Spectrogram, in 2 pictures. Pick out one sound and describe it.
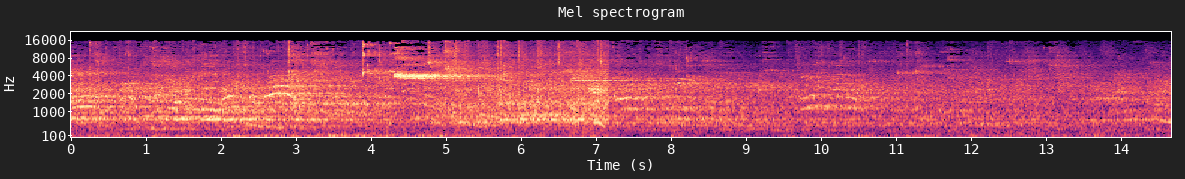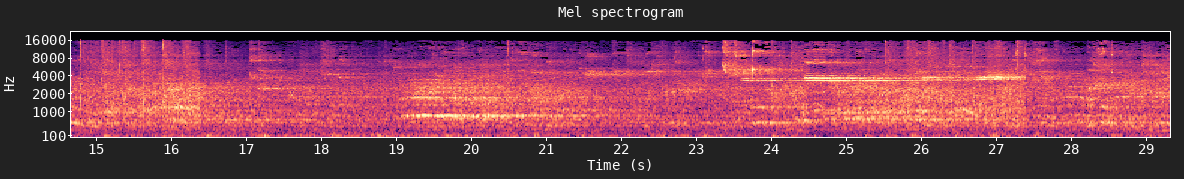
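A crowd of young people shouts and cheers in a large echoing hall.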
